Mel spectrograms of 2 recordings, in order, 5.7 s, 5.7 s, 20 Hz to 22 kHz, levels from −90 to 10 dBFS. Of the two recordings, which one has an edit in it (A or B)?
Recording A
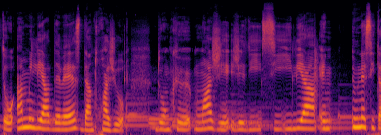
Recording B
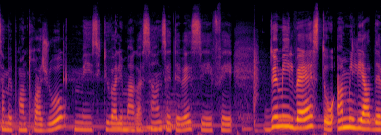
A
